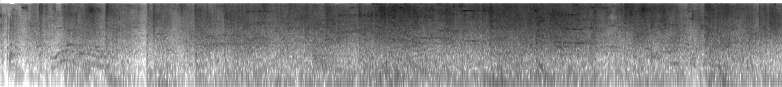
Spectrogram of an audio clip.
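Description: Magic blasts and impacts crackle and boom in a video game battle.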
